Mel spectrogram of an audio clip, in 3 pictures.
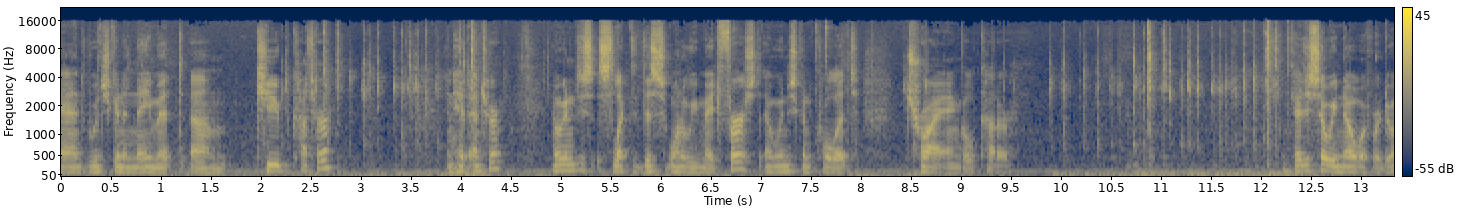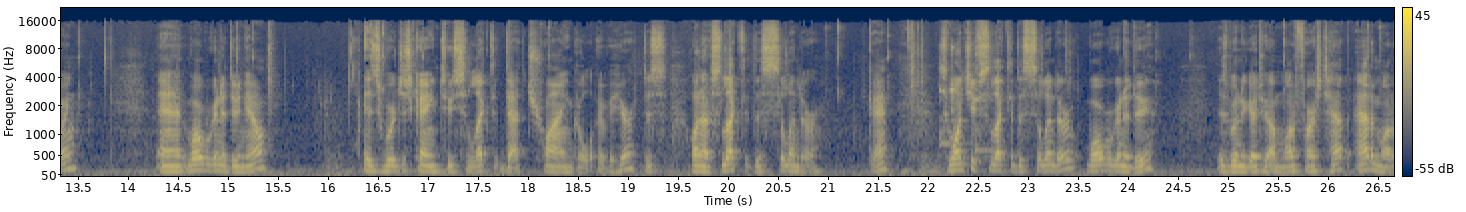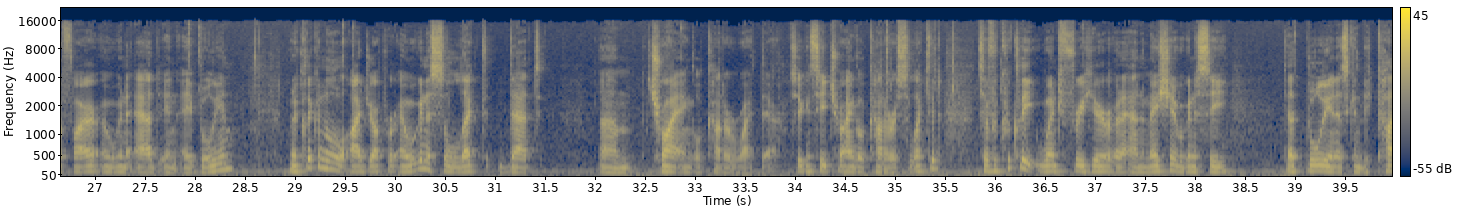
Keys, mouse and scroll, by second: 0.4-5.6 drag, 3.5 t, 4.2 Return, 6.2 g, 6.7 right click, 7.6-13.2 drag, 12.2 Return, 13.0 scroll down 1, 13.2-16.5 middle drag, 13.5-13.9 scroll up 1, 14.2 scroll down 1, 15.5 scroll up 1, 16.5 click, 16.9-21.1 shift+middle drag, 17.3-17.7 scroll up 2, 17.7 z, 20.6 g, 21.1 right click, 21.3 scroll down 2, 21.6-25.6 shift+middle drag, 23.1 scroll down 2, 23.3 z, 24.2-24.7 scroll down 2, 24.7-25.6 scroll up 2, 25.6 click, 26.4-29.6 drag, 35.1-36.9 shift+middle drag, 35.5-36.2 scroll up 2, 36.2-36.9 scroll up 1, 36.9-37.8 drag.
